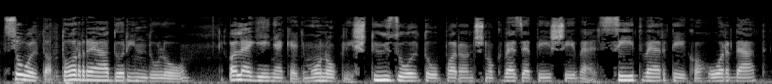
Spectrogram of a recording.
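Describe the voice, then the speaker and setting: An audiobook reader narrating an adventure novel with lively, expressive delivery. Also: medium pitch. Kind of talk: storybook reading.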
